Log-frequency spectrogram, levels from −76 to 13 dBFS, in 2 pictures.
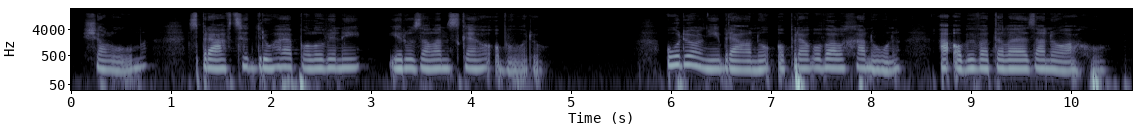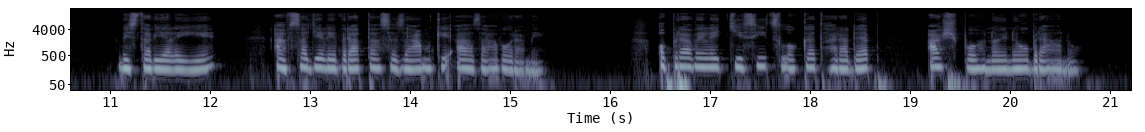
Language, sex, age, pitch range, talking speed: Czech, female, 30-49, 175-195 Hz, 90 wpm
